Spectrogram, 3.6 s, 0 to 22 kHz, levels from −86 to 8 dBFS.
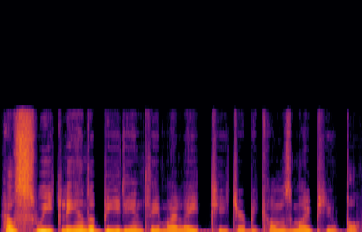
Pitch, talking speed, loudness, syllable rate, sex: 115 Hz, 165 wpm, -17 LUFS, 5.0 syllables/s, male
